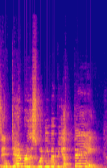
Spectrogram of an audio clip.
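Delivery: high, loud mock protest; going nuts. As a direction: yell it like an outraged suspect being arrested. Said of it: "he's going nuts in the car".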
